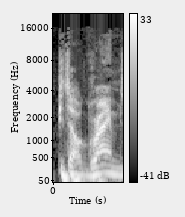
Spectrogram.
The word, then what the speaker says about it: Peter Grimes: Et Benjamin Britten, qui est un auteur contemporain du e siècle, est mort en 1976, par sa création Peter Grimes, notamment euh, Peter Grimes, faut prononcer correctement à l'anglaise,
